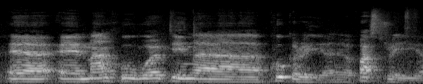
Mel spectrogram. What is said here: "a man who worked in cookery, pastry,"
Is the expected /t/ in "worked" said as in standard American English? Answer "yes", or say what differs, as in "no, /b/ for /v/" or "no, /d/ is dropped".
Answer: yes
